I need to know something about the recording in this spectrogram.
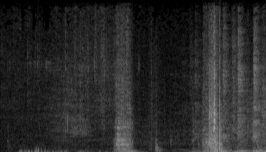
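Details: Engine after starter clutch repair, back running: short bursts of throttle rising and dropping back cleanly, no clatter or grind from the starter side. Normal running.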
